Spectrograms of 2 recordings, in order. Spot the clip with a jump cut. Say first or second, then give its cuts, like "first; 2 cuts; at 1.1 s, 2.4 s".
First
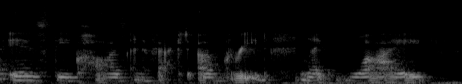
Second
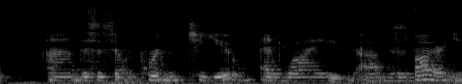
first; 1 cut; at 2.9 s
